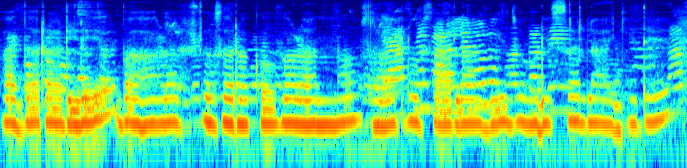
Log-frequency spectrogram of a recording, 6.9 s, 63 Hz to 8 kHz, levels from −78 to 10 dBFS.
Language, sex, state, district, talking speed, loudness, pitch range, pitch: Kannada, female, Karnataka, Bidar, 50 wpm, -14 LUFS, 210-235 Hz, 225 Hz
